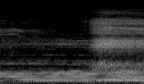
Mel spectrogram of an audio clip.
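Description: A deep inhalation during a guided breathing meditation: a soft, breathy rush swells over the last half second, above sustained tones of calm background music.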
